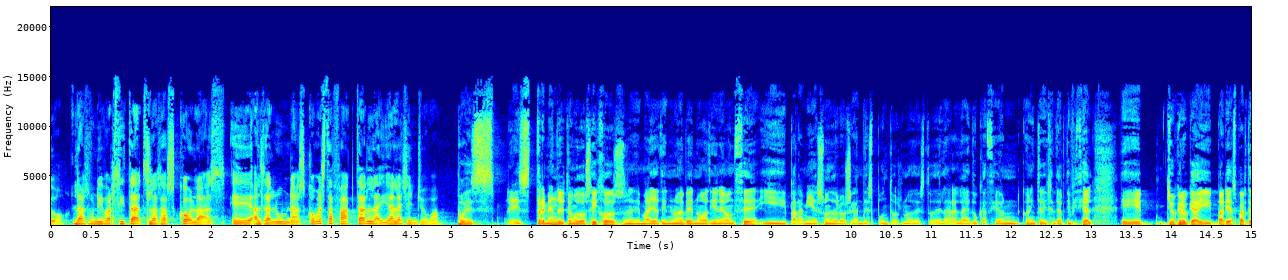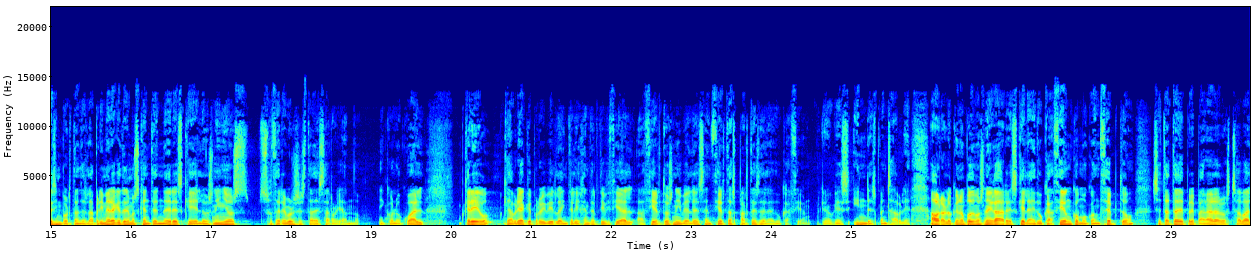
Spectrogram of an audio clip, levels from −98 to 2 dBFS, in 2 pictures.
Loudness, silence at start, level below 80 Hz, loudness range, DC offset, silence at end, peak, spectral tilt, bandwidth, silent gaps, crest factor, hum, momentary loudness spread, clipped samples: -25 LUFS; 0 s; -64 dBFS; 6 LU; under 0.1%; 0 s; -6 dBFS; -6 dB/octave; 14.5 kHz; none; 20 dB; none; 11 LU; under 0.1%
